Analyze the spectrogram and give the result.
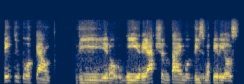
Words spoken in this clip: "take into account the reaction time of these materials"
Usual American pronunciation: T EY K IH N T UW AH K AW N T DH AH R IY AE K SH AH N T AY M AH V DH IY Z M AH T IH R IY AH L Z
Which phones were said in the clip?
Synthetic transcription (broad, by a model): T EY K IH N T UW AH K AW N T DH AH R IY AE K SH AH N T AY M AH V DH IY Z M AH T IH R IY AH L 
